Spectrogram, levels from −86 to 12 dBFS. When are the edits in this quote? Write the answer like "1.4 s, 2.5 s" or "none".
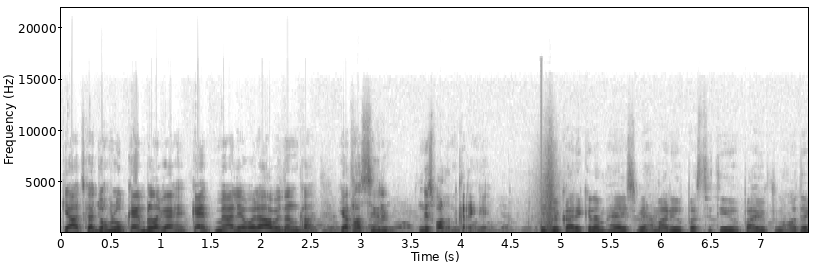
4.8 s

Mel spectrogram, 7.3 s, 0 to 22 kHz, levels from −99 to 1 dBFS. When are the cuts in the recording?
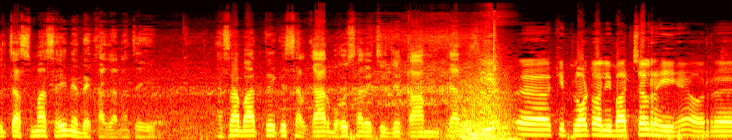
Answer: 4.7 s

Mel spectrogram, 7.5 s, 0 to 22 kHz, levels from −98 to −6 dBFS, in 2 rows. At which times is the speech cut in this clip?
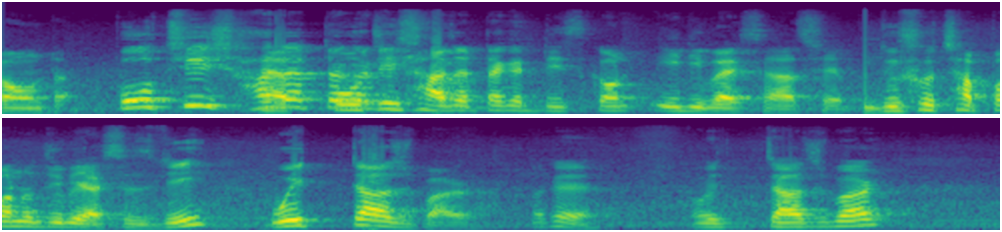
3.2 s

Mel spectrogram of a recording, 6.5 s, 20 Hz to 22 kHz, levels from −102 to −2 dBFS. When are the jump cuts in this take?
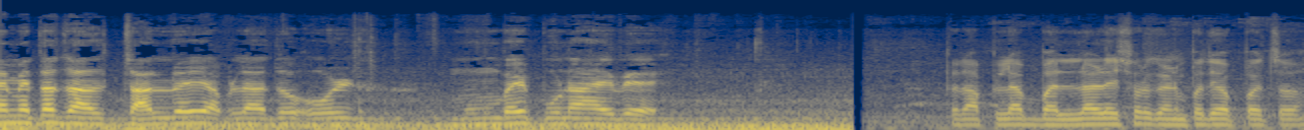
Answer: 4.3 s

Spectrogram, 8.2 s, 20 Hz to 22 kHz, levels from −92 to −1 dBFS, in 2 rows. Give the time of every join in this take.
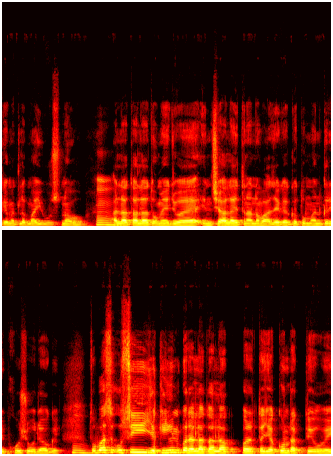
none

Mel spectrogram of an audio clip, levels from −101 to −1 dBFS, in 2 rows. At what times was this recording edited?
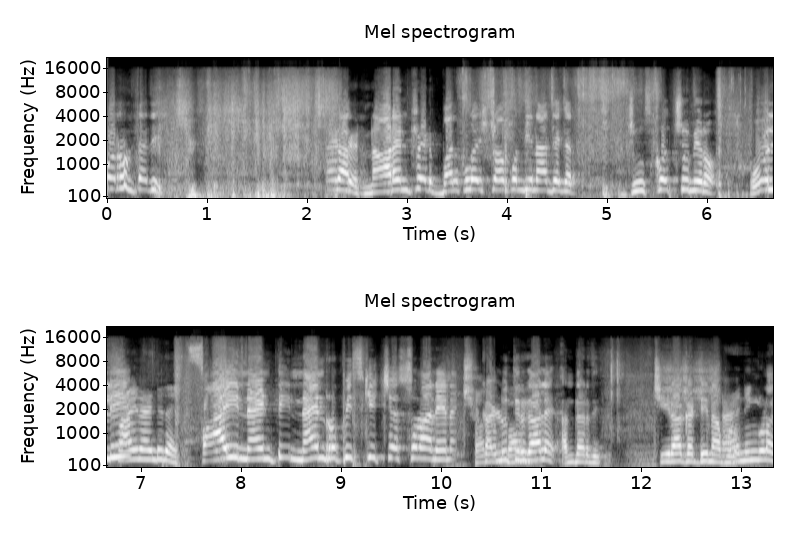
2.2 s, 10.1 s

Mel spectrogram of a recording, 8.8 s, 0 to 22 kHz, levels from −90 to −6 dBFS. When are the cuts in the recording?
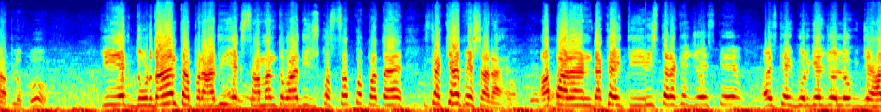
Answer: none

